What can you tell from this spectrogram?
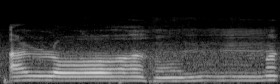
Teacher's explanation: لام کو پر پڑھیں گے، موٹا پڑھیں گے ، اللہم، یہ ہا جو ہے نا یہ سینے سے نکلتا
